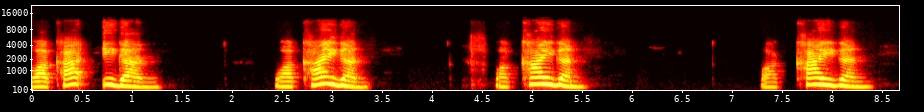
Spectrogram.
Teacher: House, waka, and we got a glottal stop here.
